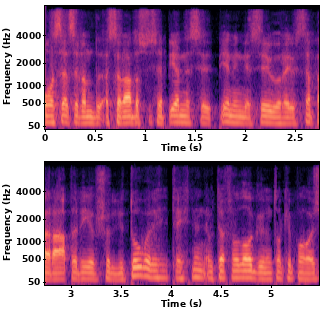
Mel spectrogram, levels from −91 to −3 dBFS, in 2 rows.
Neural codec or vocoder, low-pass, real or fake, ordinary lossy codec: codec, 16 kHz in and 24 kHz out, 0.6 kbps, FocalCodec, streaming, 4096 codes; 7.2 kHz; fake; AAC, 32 kbps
